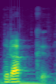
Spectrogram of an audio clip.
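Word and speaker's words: buraku (ブラック): But nevertheless, we use the word black, which is pronounced as buraku.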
